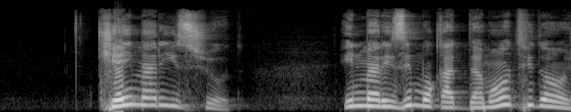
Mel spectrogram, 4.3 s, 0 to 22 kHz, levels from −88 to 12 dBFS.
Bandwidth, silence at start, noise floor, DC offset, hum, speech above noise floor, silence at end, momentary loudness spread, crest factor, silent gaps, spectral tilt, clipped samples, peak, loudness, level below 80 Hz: 16 kHz; 0.75 s; -67 dBFS; under 0.1%; none; 52 dB; 0 s; 11 LU; 16 dB; none; -4 dB/octave; under 0.1%; 0 dBFS; -15 LUFS; -58 dBFS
